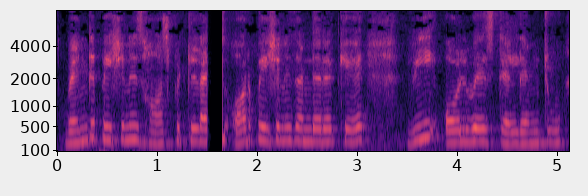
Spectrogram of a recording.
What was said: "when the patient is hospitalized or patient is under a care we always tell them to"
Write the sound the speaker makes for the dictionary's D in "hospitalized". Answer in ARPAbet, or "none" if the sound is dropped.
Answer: none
